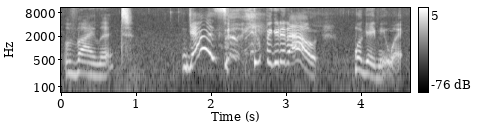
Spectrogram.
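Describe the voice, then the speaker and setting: A woman voicing a blunt, excitable young villager in a video game, with an emphatic, slangy way of talking. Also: fairly high pitch, a little slow, very noisy, heavily acted. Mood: thrilled.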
